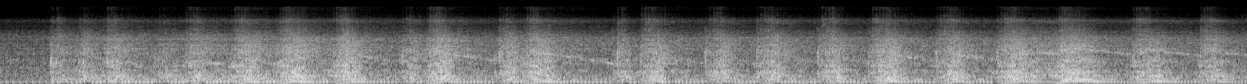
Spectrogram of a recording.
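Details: Honda Beat Eco injected scooter after fixing the TPS sensor wire chafed by the air filter box, previously stalling when throttled; clean quick throttle blips rising and falling crisply with no stumble or bog: normal throttle response.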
